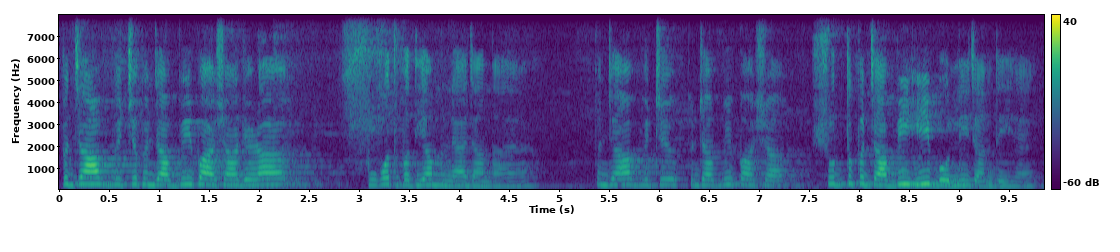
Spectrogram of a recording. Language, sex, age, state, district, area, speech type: Punjabi, female, 18-30, Punjab, Patiala, urban, spontaneous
